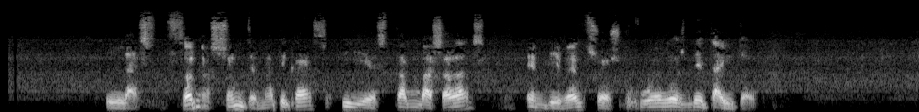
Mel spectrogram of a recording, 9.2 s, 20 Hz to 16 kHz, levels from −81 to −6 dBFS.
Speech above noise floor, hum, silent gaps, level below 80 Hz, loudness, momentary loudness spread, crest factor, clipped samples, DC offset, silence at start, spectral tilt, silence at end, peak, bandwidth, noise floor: 28 dB; none; none; -68 dBFS; -26 LUFS; 11 LU; 20 dB; under 0.1%; under 0.1%; 1.05 s; -4 dB/octave; 1.65 s; -8 dBFS; 10.5 kHz; -53 dBFS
